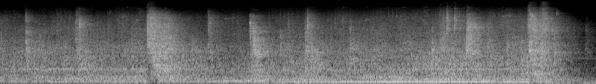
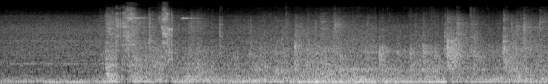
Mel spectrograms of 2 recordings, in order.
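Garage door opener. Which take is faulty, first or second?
first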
